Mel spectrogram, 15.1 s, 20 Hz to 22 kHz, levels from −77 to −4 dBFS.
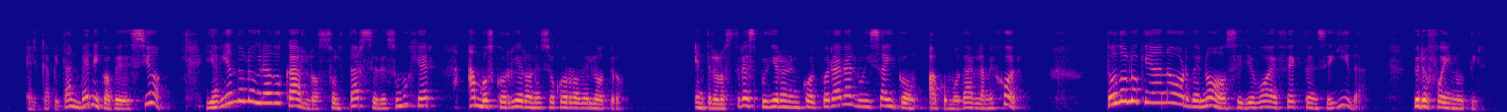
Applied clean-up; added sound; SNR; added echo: none; none; none; none.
